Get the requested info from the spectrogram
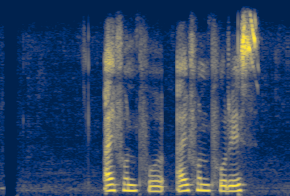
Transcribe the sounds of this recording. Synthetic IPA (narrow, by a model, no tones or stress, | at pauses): ajpʰonajpʰonpʰoɾes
